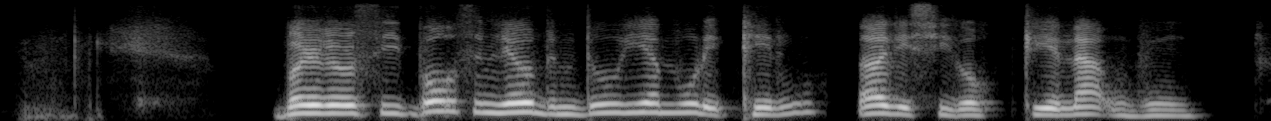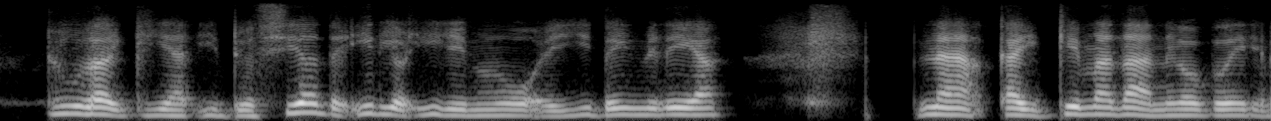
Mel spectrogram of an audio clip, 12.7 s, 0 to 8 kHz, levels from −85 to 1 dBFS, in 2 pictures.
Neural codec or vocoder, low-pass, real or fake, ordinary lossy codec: codec, 16 kHz, 0.5 kbps, FunCodec, trained on Chinese and English, 25 frames a second; 7.2 kHz; fake; Opus, 24 kbps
